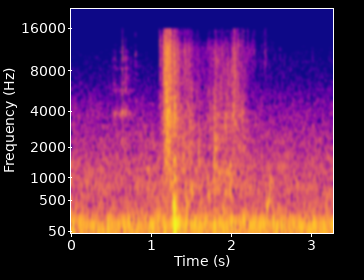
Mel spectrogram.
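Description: Water splashes into a pool.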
